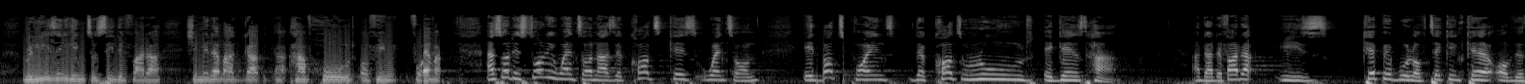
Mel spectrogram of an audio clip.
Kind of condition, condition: setting, live audience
